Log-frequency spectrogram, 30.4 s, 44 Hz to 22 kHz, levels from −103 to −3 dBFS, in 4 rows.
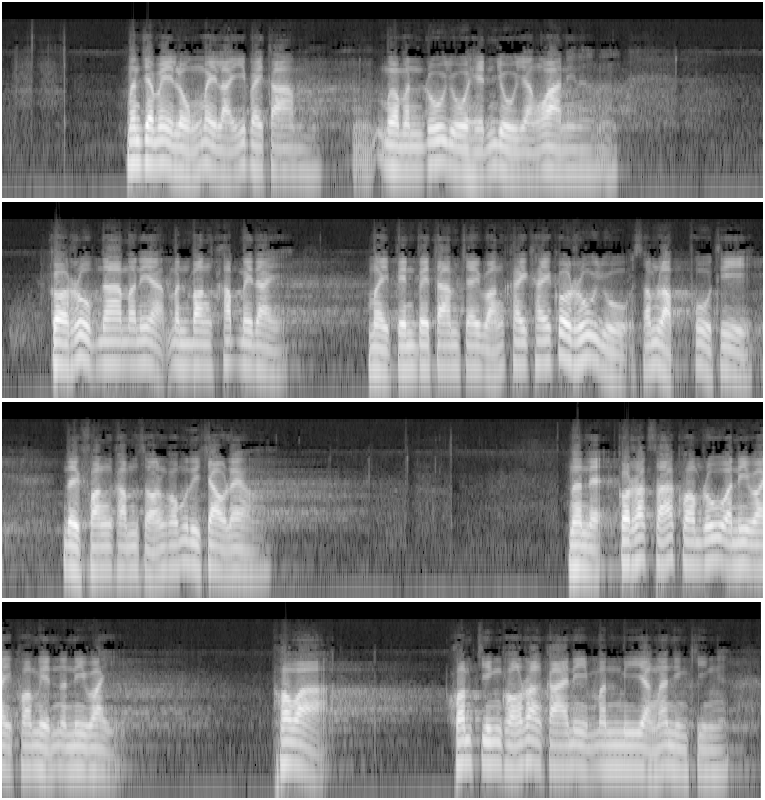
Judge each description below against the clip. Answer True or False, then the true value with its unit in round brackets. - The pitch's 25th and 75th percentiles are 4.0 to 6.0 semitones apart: False (3.2 semitones)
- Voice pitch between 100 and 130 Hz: True (115 Hz)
